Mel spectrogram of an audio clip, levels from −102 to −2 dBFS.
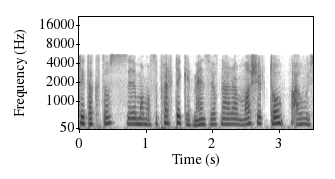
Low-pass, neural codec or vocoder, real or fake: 5.4 kHz; codec, 16 kHz in and 24 kHz out, 0.4 kbps, LongCat-Audio-Codec, fine tuned four codebook decoder; fake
